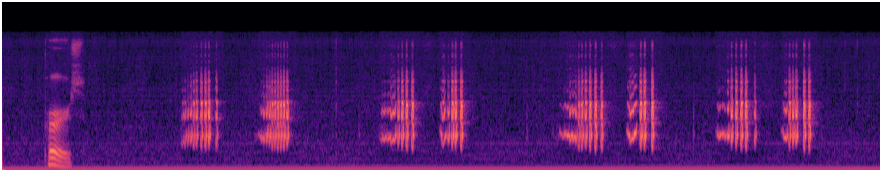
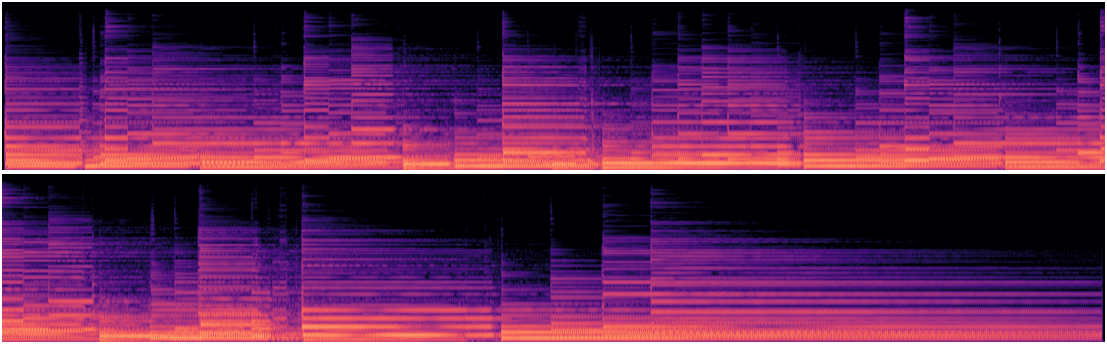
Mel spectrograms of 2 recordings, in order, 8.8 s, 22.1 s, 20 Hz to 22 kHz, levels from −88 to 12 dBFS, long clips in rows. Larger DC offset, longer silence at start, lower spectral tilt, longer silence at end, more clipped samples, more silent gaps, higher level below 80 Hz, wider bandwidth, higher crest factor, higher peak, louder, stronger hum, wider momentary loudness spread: first, 0.3% vs under 0.1%; about the same, 0 s vs 0 s; second, -3 dB/octave vs -9.5 dB/octave; about the same, 0 s vs 0.05 s; neither; neither; about the same, -40 dBFS vs -44 dBFS; first, 11 kHz vs 7.2 kHz; first, 22 dB vs 14 dB; about the same, 0 dBFS vs 0 dBFS; second, -19 LUFS vs -15 LUFS; neither; first, 14 LU vs 9 LU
